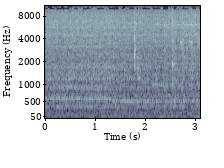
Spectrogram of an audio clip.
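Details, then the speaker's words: Honda Civic 1.7, 2001–2006 model, misfiring with no check-engine light: with the fourth cylinder suspect and the third cylinder's plug cap pulled, the uneven idle gets clearly worse, lumpy and stumbling with faint irregular knocks, before the coils are swapped between positions. "tu viu como o carro piorou E olha como que o carro piorou"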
